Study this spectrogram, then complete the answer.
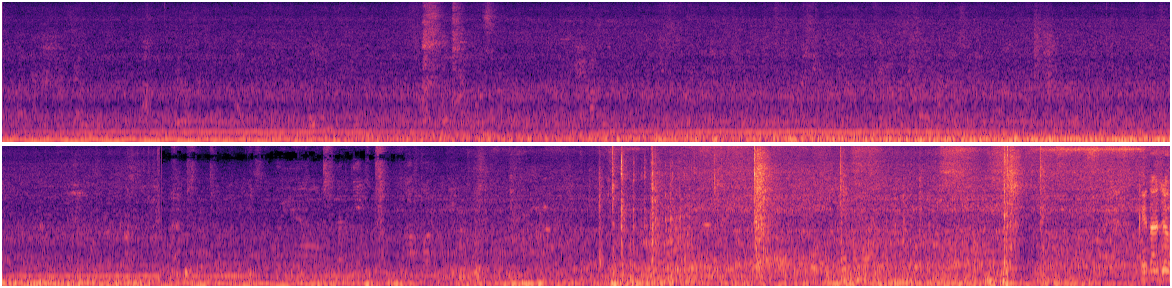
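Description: Sangkuriang passenger train departing the station and running steadily, heard from inside a carriage as a continuous low rumble with a steady hum, growing rougher with clattering bursts toward the end and occasional voices.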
